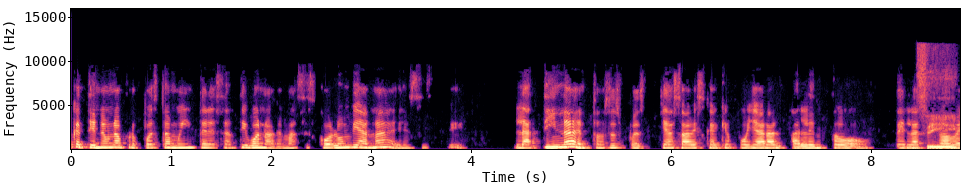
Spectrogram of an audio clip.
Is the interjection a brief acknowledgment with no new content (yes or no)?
no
